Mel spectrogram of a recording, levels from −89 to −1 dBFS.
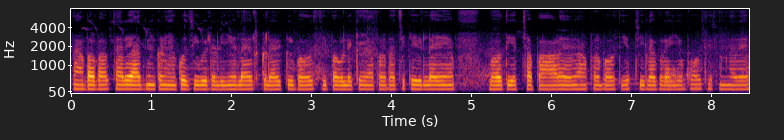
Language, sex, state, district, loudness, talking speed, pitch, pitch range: Hindi, male, Chhattisgarh, Kabirdham, -22 LUFS, 270 wpm, 145 Hz, 145-150 Hz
